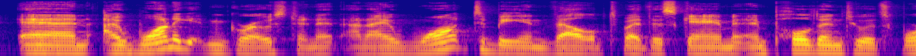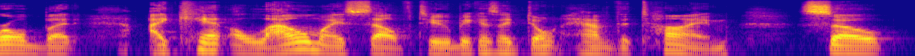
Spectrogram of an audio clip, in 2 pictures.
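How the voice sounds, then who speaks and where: A man hosting a podcast in casual chat, musing aloud with fillers and restarts. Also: medium pitch. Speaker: podcast host.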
